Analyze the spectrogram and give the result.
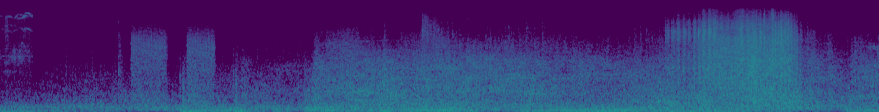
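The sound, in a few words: mortar fire in the video game WARNO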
